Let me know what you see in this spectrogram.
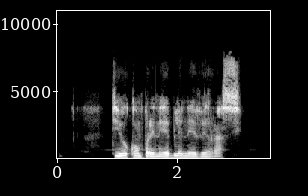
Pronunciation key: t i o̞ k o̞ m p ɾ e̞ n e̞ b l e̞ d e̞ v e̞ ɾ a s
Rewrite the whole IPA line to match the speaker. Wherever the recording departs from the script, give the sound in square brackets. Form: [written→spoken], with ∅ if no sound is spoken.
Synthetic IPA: t i o̞ k o̞ m p ɾ e̞ n e̞ b l e̞ [d→n] e̞ v e̞ ɾ a s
